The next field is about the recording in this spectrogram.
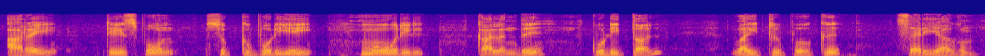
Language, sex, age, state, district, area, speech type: Tamil, male, 30-45, Tamil Nadu, Salem, rural, spontaneous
